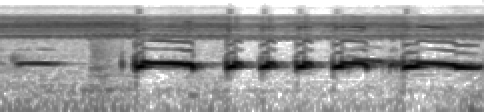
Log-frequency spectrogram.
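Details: Zebra dove kept as a cage bird, known as Bangkok perkutut, played to prompt birds that rarely sing; low cooing notes around one pitch, a drawn-out coo followed by a run of short rhythmic coos and a final long coo.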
